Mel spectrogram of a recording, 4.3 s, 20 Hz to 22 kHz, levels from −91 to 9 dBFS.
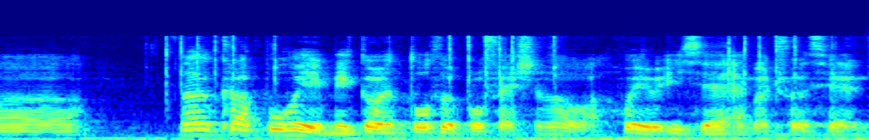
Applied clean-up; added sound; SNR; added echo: none; Camera; 13 dB; reverberation time 0.7 s.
